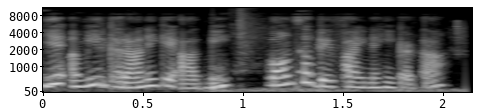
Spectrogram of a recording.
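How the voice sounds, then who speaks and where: A woman's voice: fairly high pitch, sing-song, quick pace, a little mellow, lo-fi sound. A woman voicing a domineering middle-aged mother-in-law in a drama dub, harsh and scolding. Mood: coaxing.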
